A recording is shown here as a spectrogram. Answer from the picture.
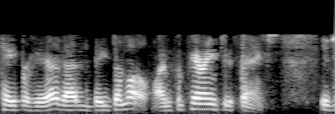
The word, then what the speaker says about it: damah: It's the word demo. It's a three-letter word. You'd spell it in English D-A-M-A-H. In Hebrew, it's dalet mem he.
